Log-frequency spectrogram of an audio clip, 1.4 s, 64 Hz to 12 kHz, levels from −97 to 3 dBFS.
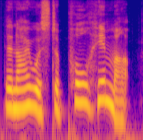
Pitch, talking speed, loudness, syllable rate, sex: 215 Hz, 295 wpm, -14 LUFS, 5.3 syllables/s, female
